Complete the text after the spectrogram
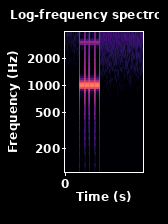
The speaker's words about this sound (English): Leave a message at the beep. At the tone, please record your message.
